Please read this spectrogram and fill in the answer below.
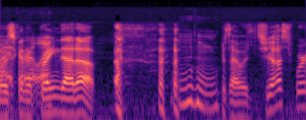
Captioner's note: chuckles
